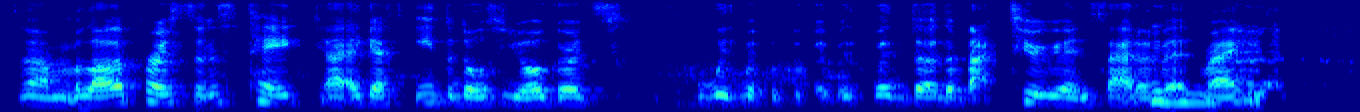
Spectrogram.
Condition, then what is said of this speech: Stuttering. Well, first of all, I just want to preface this with the fact that I do stutter.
